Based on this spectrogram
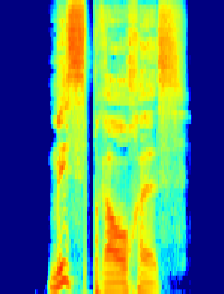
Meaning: genitive of Missbrauch
- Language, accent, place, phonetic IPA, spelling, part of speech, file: German, Germany, Berlin, [ˈmɪsˌbʁaʊ̯xəs], Missbrauches, noun, De-Missbrauches.ogg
